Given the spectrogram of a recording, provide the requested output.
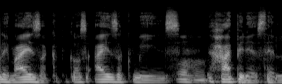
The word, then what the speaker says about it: Isaac: So, but again, since they down in the village, they couldn't pronounce the name Isaac. They call me Isaka. That's in my tribal language is Isaka. But so that's my name. It's just Isaac, and then my last name.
